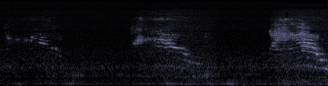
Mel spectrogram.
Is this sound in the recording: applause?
no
